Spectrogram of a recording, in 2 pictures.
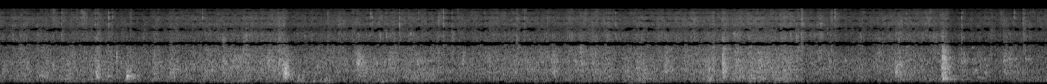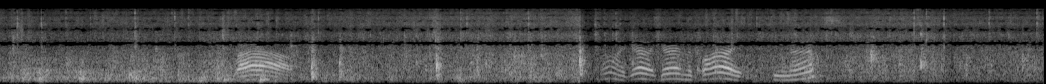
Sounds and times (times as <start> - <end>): Speech: 12.8 - 13.5, 16.5 - 18.9.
